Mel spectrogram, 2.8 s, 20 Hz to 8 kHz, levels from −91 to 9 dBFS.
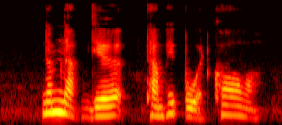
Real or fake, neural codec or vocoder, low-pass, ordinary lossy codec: real; none; 7.2 kHz; none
